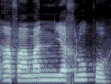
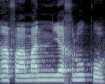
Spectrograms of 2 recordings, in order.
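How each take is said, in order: First: The n is pronounced clearly before the y. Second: The same.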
